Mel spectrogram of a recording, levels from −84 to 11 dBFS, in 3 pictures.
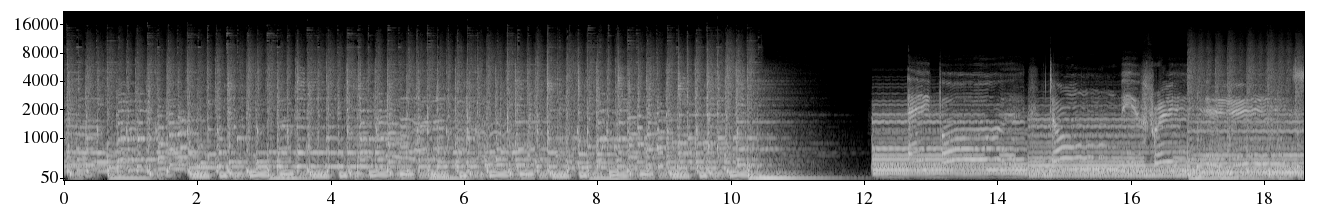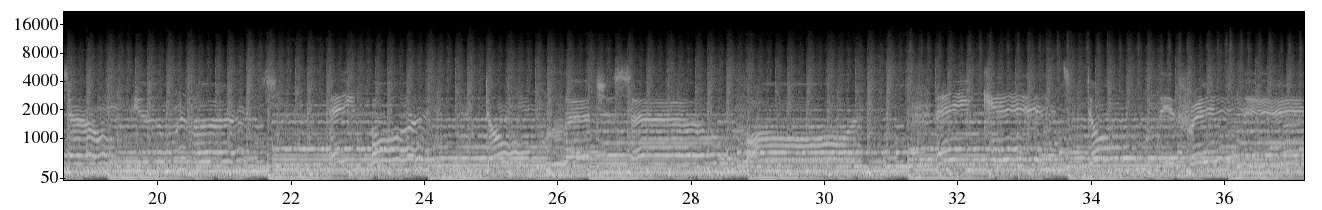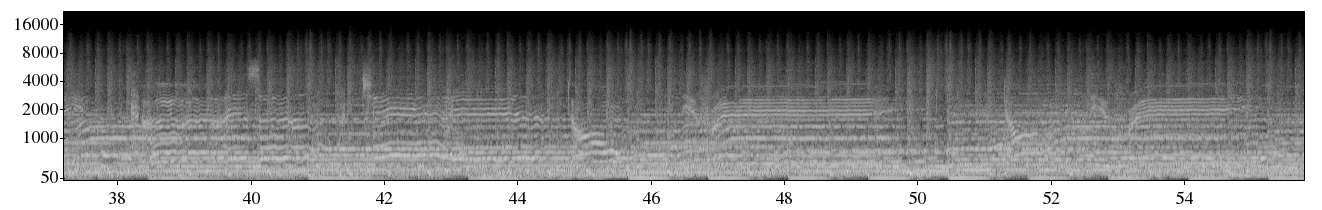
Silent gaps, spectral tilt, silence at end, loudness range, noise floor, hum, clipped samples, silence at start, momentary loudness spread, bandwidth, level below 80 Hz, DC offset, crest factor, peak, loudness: none; -7 dB/octave; 0 s; 1 LU; -44 dBFS; none; under 0.1%; 0 s; 2 LU; 12.5 kHz; -24 dBFS; under 0.1%; 10 dB; -2 dBFS; -13 LUFS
